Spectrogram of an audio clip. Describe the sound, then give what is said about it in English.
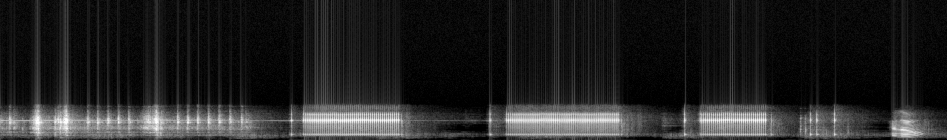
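A burst of rapid dialing clicks as someone dials out on a house telephone, then three long, steady ring tones heard through the telephone line, each lasting over a second with short gaps between them. “Mind if I use your telephone?”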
